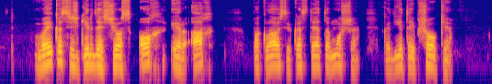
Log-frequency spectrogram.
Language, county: Lithuanian, Klaipėda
